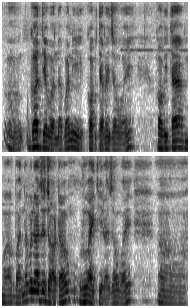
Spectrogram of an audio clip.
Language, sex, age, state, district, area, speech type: Nepali, male, 30-45, West Bengal, Darjeeling, rural, spontaneous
